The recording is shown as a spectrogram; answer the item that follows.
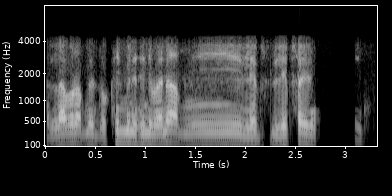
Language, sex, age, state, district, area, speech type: Assamese, male, 30-45, Assam, Barpeta, rural, conversation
